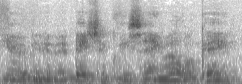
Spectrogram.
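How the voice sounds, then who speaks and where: This is an older Dutch man, in his eighties, sharing stories as a guest in a relaxed interview. His very low voice is flat and even, and his slow speech is halting, with frequent pauses and restarts. The echoey room has faint ambience, and the background is noisy.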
